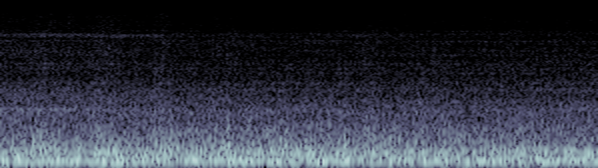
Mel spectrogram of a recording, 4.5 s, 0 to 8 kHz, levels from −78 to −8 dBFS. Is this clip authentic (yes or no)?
yes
